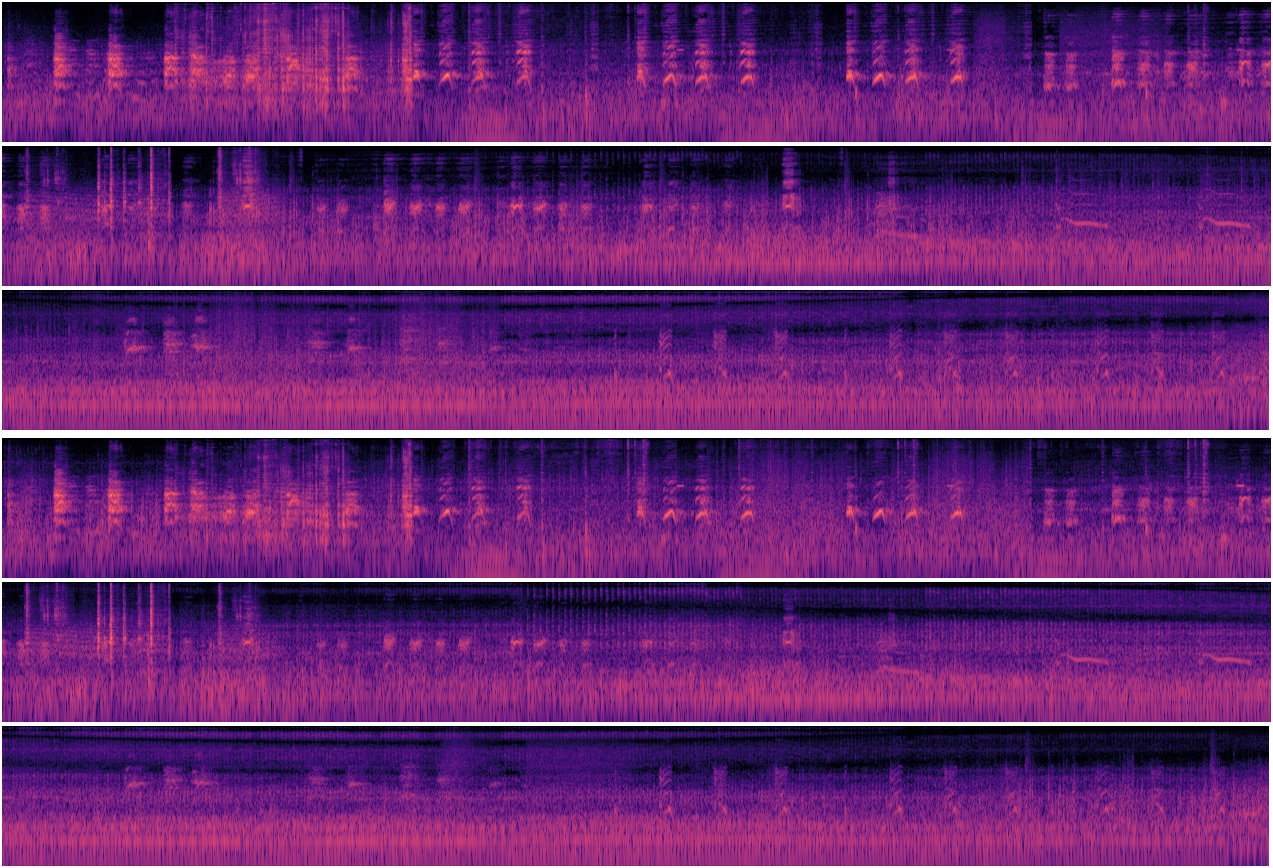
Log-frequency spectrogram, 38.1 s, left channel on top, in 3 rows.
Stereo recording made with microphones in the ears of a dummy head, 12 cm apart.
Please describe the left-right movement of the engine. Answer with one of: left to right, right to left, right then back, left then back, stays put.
right to left.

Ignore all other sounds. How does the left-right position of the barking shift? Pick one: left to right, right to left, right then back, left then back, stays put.
right to left.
